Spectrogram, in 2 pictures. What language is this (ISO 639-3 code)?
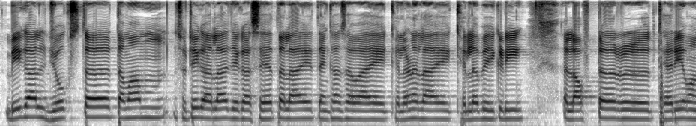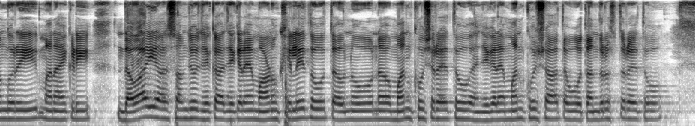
snd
